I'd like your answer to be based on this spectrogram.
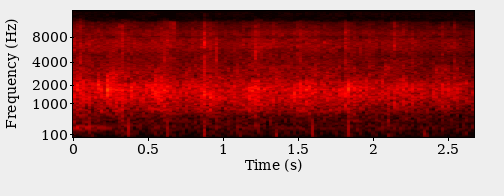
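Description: A crowd at a Jain religious gathering welcomes Home Minister Amit Shah as chief guest with sustained applause, a distinct rhythmic clap beating steadily through the crowd's dense, fairly distant clapping.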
